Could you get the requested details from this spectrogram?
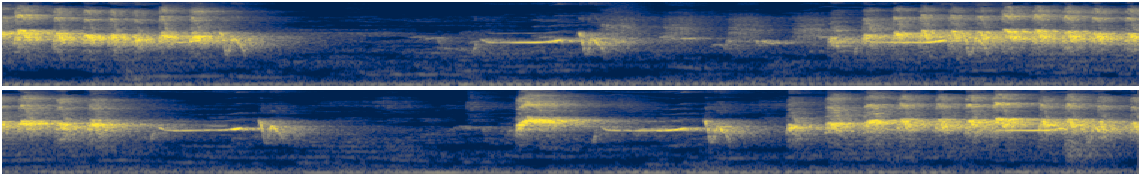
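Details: Horsfield's babbler song from a tutor recording for songbirds: harsh, pulsing chatter bursts alternate with short, clear, rising whistled notes, the chatter returning loudly several times.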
